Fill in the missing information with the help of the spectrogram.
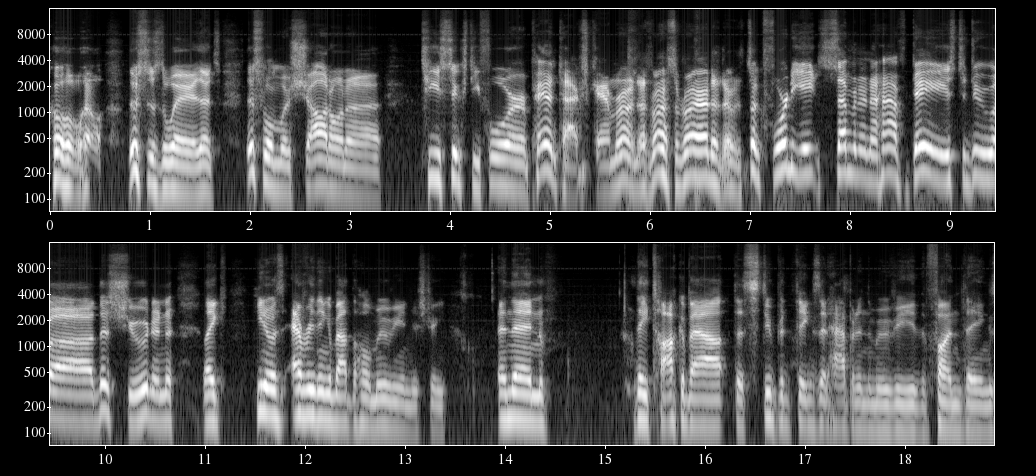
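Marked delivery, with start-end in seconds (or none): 0.0-10.5 put-on deep male voice. Retelling what a friend with movie knowledge says: imitating a guy with a deep voice. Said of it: "the guy with the real deep voice is like".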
